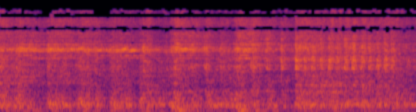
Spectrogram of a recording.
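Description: Loud festival percussion music: a drum ensemble keeping up a steady, driving beat for a street dance.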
